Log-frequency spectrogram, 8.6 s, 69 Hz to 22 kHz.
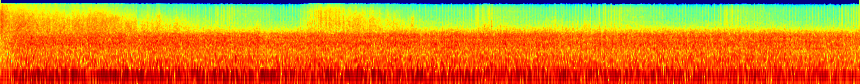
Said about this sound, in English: The test, codenamed Trinity, caused an explosion equivalent to 44 million pounds of TNT. The Trinity test was a scientific triumph.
